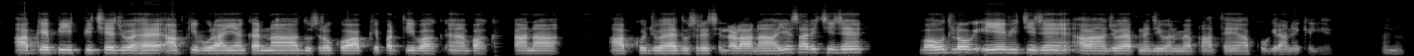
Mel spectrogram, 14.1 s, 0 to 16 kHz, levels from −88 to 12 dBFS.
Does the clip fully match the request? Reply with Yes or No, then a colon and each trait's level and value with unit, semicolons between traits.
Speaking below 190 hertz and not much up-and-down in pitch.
Yes: low, 135 Hz; narrow, 2.2 semitones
